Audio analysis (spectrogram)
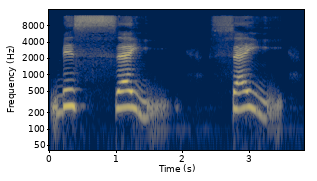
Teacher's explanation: ما جاء bis, for kasra, give e sound attached with sin. Sin will get sifa rakhawa. It has safir and it is light.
